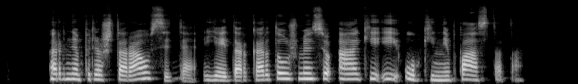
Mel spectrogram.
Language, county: Lithuanian, Utena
